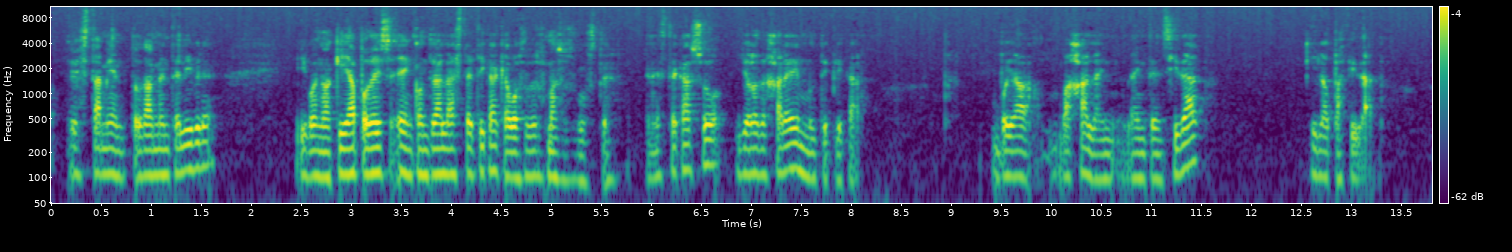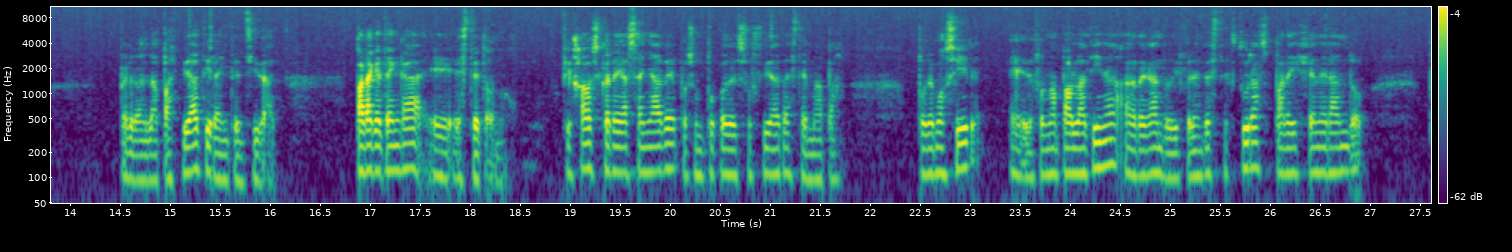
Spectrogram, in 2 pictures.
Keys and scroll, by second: 22.7 space, 25.3 Return.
